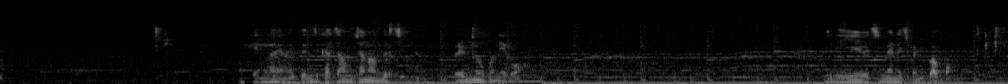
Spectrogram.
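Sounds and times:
man speaking: 0:02.6 - 0:05.4, 0:08.2 - 0:09.6.

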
